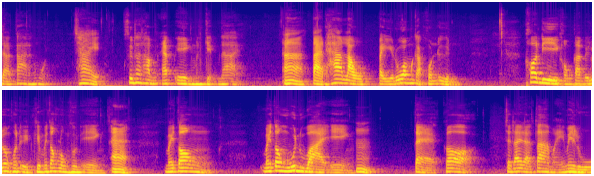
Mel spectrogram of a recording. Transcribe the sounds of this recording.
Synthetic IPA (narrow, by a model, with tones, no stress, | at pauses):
daː˧t̪aː˥˩t̪ʰa˦˥ŋmo˨˩t̪̚ | t͡ɕʰa˥˩jsɯ˥˩ŋt̪ʰaː˥˩t̪ʰa˧mʔɛ˦˥p̚ʔeː˧ŋma˧nk̬e˨˩p̚daː˥˩j | ʔaː˧t̪ɛː˨˩t̪ʰaː˥˩ɾa˧wpa˧jɾu˥˩əmka˨˩p̚kʰo˧nʔɯː˨˩n | kʰɔː˥˩diː˧kʰɔː˩˦ŋkaː˧npa˧jɾu˥˩ə˨mkʰo˧nʔɯː˨˩nkʰɯː˧ma˥˩jt̪ɔ˥˩ŋlo˧ŋt̪ʰu˧nʔeː˧ŋʔaː˧˩ | ma˥˩jt̪ɔ˥˩ŋ | ma˥˩jt̪ɔ˥˩ŋwu˥˩nwaː˧jʔeː˧ŋː˧˩ | t̪ɛː˨˩kɔː˥˩ | t͡ɕa˨˩da˥˩jdaː˧t̪aː˥˩ma˦˥jma˥˩jɾuː˦˥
